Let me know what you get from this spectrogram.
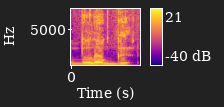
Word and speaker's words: блог: авторы какого-то словаря включили в него слово «блог». Ну, я произношу неправильно, но «г» на конце.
